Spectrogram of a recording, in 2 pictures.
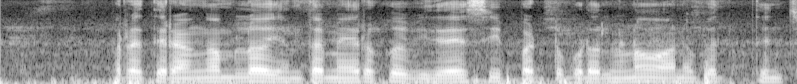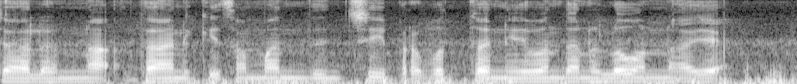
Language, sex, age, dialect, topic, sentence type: Telugu, male, 18-24, Southern, banking, question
